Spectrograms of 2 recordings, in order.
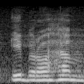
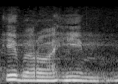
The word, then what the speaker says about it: Ibrahim: Kalau dalam salah satu qiraat itu bacanya Ibra Ibraham. Makanya orang Inggris nyebutnya Abraham. atau bisa juga dibaca Ibrahim.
